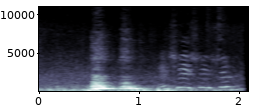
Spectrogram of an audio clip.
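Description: A dog barks loudly about half a second in, then gives a run of short, high yips or whines near the end.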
